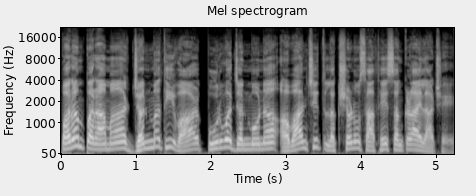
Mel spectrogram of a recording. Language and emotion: Gujarati, neutral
